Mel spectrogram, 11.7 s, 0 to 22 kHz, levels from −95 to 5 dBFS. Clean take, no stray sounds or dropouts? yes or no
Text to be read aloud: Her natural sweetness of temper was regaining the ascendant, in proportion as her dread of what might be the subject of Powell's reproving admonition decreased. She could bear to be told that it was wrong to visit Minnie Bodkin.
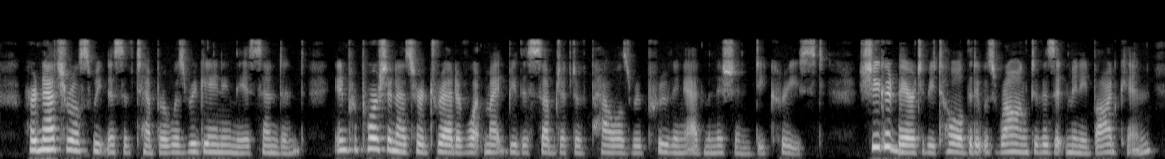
yes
